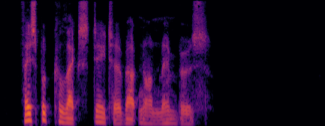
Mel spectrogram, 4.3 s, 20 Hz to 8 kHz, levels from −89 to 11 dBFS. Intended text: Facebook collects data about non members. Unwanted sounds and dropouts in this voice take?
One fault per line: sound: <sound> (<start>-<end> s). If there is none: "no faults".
no faults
